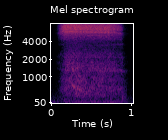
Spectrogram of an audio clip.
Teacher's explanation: When I say it's not vocalized, I mean that we do not use our vocal cords to make the sound, the S sound. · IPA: /s/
